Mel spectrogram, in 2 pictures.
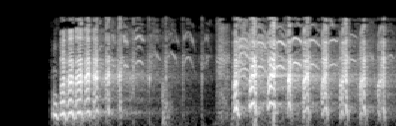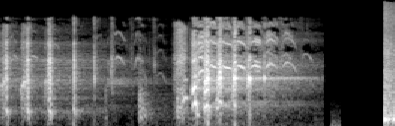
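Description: Cartoon laughter sound effect: rapid rhythmic laughing in three bouts with short silences between, the middle bout the longest.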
